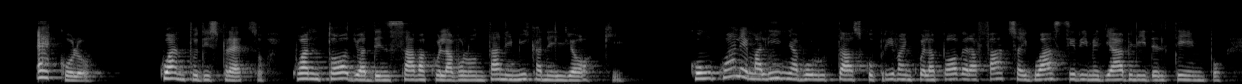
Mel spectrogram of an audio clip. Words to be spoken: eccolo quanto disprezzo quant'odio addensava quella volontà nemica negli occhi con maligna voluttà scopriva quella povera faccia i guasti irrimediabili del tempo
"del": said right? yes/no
yes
